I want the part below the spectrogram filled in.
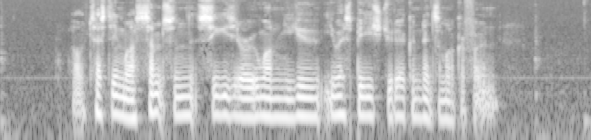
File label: studio mic test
